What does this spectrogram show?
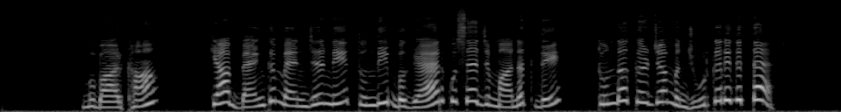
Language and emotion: Dogri, surprised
